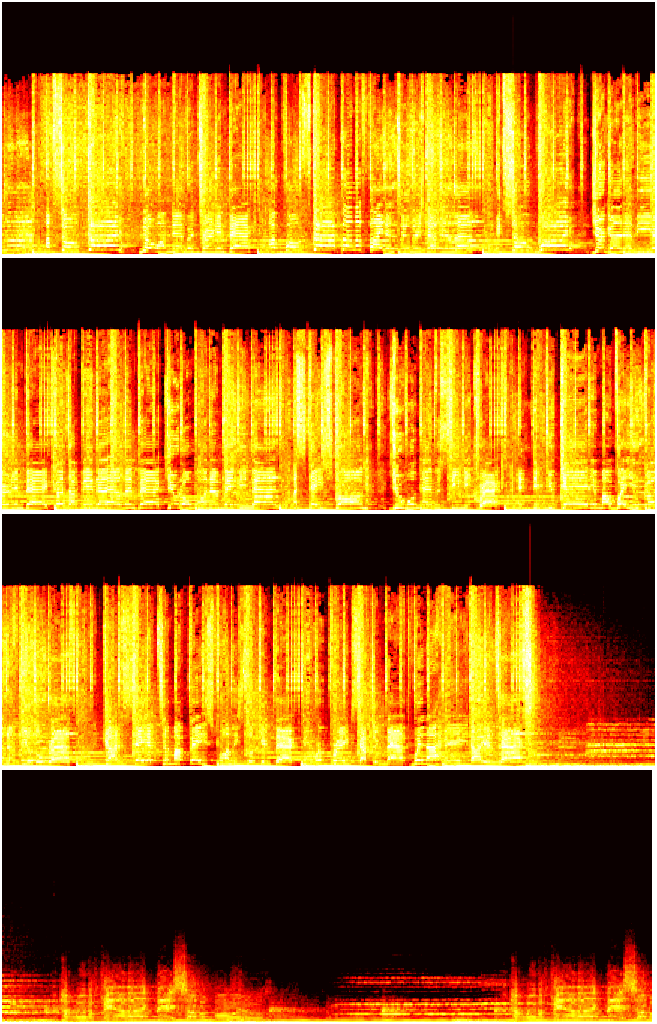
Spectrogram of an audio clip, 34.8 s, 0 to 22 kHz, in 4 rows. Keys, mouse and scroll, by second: 0.2 x, 3.3 click, 4.5 g, 5.0 x, 20.5 click, 23.0 click, 26.2 g, 26.6 x, 34.2-34.7 drag.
